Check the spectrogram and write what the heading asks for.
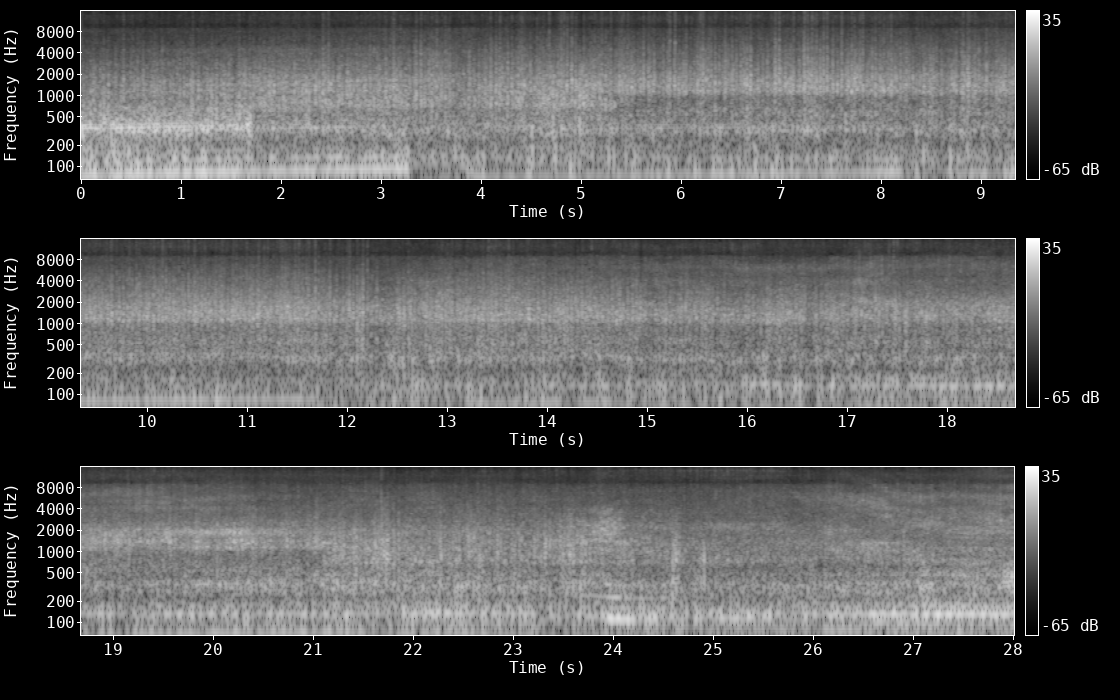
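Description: Motorcycle riding along a wet road: a steady engine note under wind and road noise, the engine pitch shifting a few times with speed.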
